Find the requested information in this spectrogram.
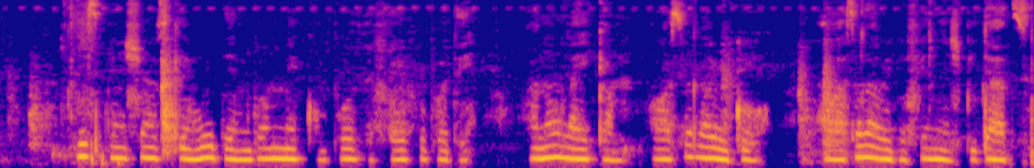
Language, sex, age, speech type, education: Nigerian Pidgin, female, 15-29, spontaneous, tertiary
